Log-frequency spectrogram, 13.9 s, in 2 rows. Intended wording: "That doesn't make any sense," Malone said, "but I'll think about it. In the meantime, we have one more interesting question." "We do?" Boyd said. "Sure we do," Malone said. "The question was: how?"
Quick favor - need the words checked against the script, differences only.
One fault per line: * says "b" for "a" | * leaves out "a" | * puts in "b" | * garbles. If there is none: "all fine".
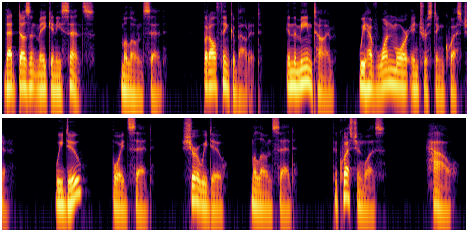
all fine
